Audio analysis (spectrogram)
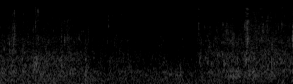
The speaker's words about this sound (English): Oh, shit. There's a boat.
